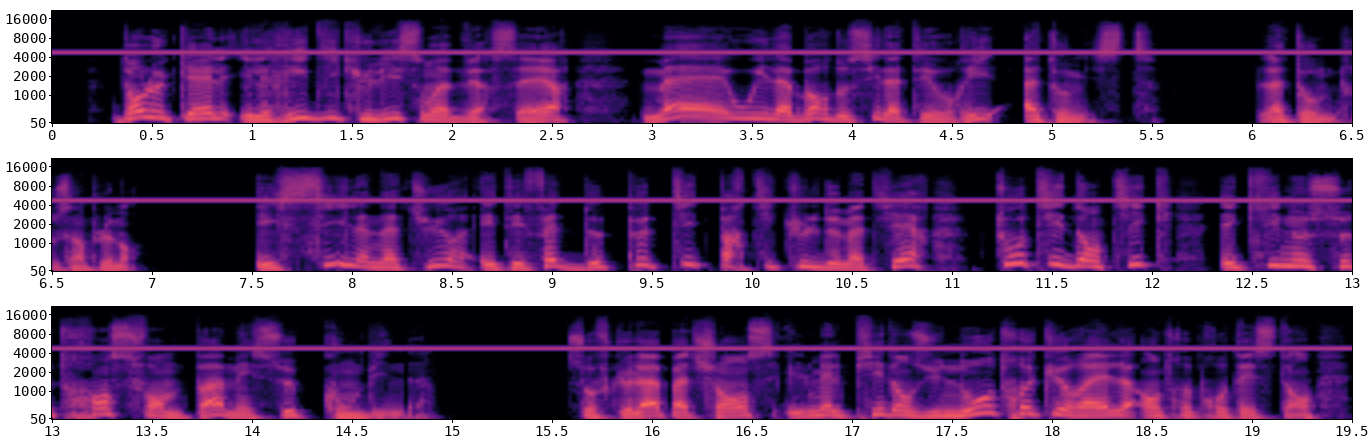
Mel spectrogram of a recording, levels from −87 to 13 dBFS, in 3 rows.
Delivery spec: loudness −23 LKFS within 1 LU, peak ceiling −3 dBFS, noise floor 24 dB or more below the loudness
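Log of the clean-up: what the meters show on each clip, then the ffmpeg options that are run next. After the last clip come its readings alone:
interfering tone 4,800 Hz; level of the tone −32 dBFS; integrated loudness −27.0 LKFS; sample peak −10.0 dBFS; target loudness −23.0 LKFS
→ -af "bandreject=frequency=4800:width=30"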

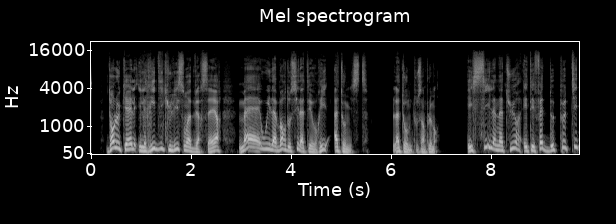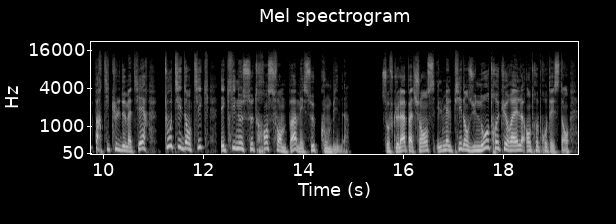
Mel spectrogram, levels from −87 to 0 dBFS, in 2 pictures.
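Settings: interfering tone none found; integrated loudness −28.5 LKFS; sample peak −11.0 dBFS; target loudness −23.0 LKFS
→ -af "volume=5.5dB"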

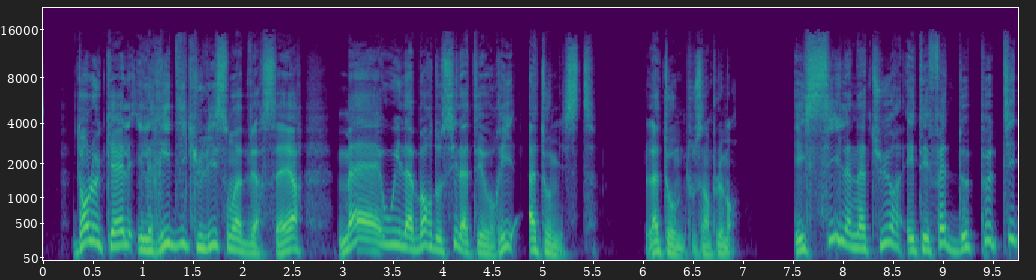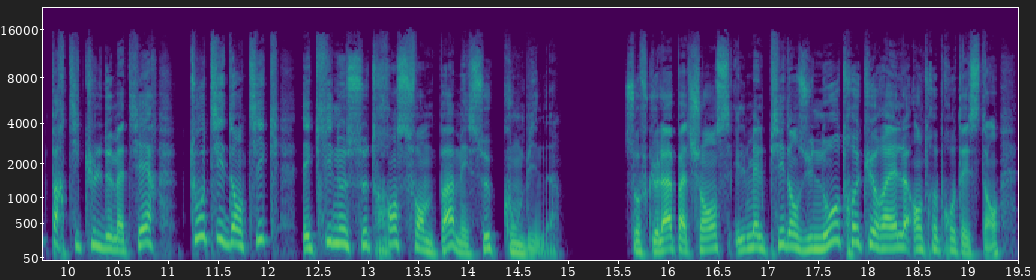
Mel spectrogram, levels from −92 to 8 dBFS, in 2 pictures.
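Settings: integrated loudness −23.0 LKFS; sample peak −5.5 dBFS; background noise floor −85 dBFS

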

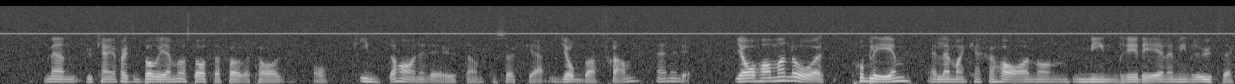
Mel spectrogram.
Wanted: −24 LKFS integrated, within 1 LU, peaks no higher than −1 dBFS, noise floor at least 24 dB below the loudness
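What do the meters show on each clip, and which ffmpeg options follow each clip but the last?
interfering tone 4,200 Hz; level of the tone −25 dBFS; background noise floor −27 dBFS; target noise floor −43 dBFS; integrated loudness −19.0 LKFS; sample peak −1.0 dBFS; target loudness −24.0 LKFS
→ -af "bandreject=frequency=4200:width=30"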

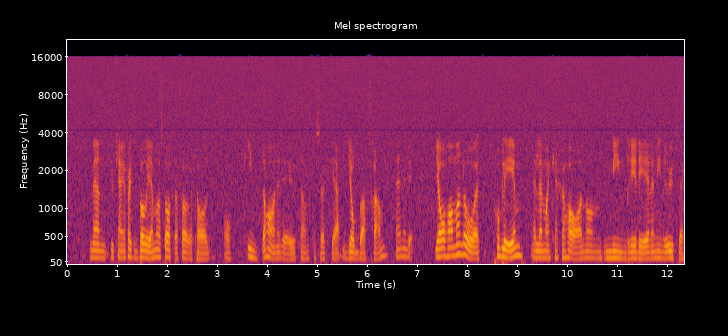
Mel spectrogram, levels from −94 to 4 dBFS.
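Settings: interfering tone none found; background noise floor −33 dBFS; target noise floor −45 dBFS
→ -af "afftdn=noise_reduction=12:noise_floor=-33"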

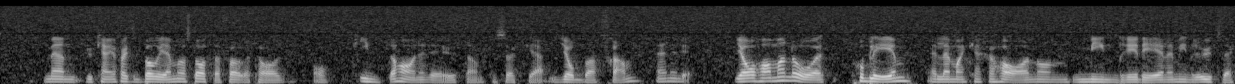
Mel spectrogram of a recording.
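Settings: background noise floor −41 dBFS; target noise floor −45 dBFS
→ -af "afftdn=noise_reduction=6:noise_floor=-41"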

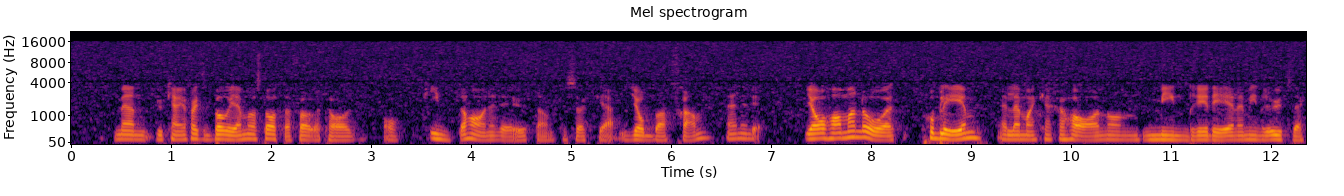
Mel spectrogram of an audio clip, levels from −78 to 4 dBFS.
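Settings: background noise floor −44 dBFS; target noise floor −45 dBFS
→ -af "afftdn=noise_reduction=6:noise_floor=-44"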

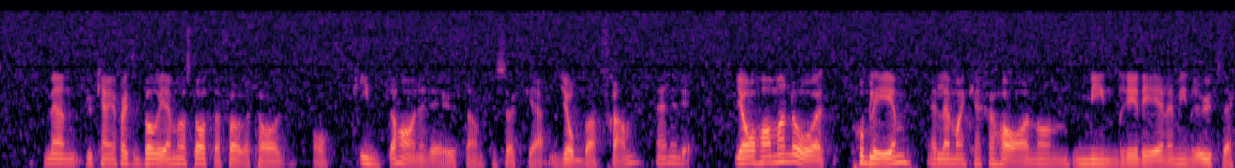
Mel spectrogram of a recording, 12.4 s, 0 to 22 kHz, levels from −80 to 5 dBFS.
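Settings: background noise floor −48 dBFS; integrated loudness −21.0 LKFS; sample peak −1.5 dBFS; target loudness −24.0 LKFS
→ -af "volume=-3dB"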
